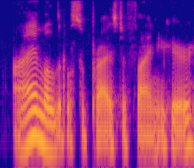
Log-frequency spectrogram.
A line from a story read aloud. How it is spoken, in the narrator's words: he muttered to himself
